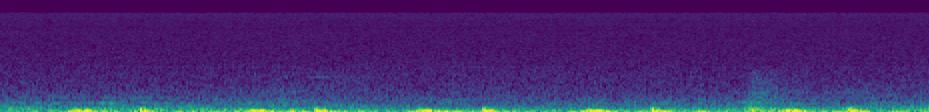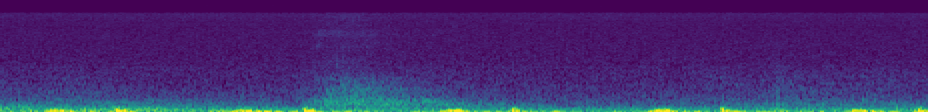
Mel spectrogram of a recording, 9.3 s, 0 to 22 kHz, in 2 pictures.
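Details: Soft, regular paired heart thumps at about 75 beats a minute with faint rustling and breath, from a heartbeat recording made for sleep and relaxation ASMR with whispering: a steady normal heartbeat.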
